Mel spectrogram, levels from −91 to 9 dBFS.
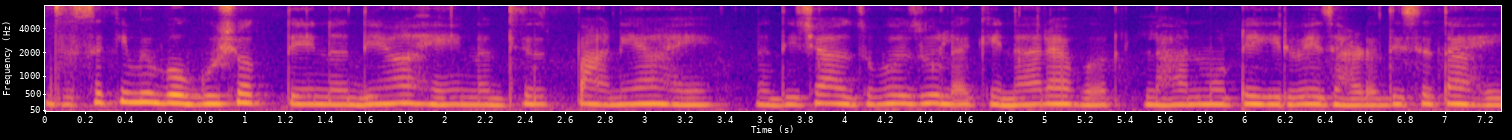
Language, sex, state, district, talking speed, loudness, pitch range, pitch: Marathi, female, Maharashtra, Sindhudurg, 155 wpm, -21 LUFS, 200-225 Hz, 210 Hz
